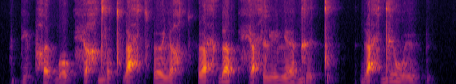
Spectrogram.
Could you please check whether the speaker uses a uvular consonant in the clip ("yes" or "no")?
yes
